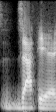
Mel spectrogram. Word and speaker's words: Zapier: I got my mind blown when someone told me it's Zapier because it rhymes with happier.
